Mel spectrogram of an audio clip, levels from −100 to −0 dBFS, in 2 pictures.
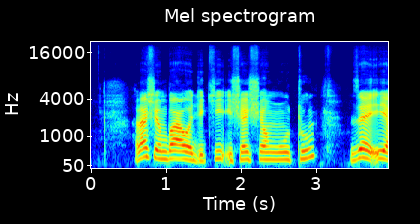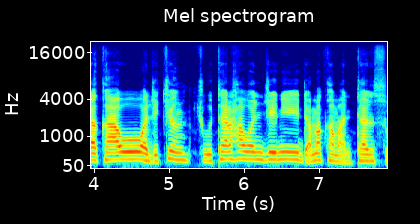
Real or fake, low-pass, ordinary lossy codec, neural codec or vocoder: fake; 19.8 kHz; none; codec, 44.1 kHz, 7.8 kbps, Pupu-Codec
